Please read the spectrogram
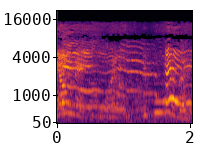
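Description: Several women's and children's voices talking and calling out over one another, with a high, gliding exclamation near the end.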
